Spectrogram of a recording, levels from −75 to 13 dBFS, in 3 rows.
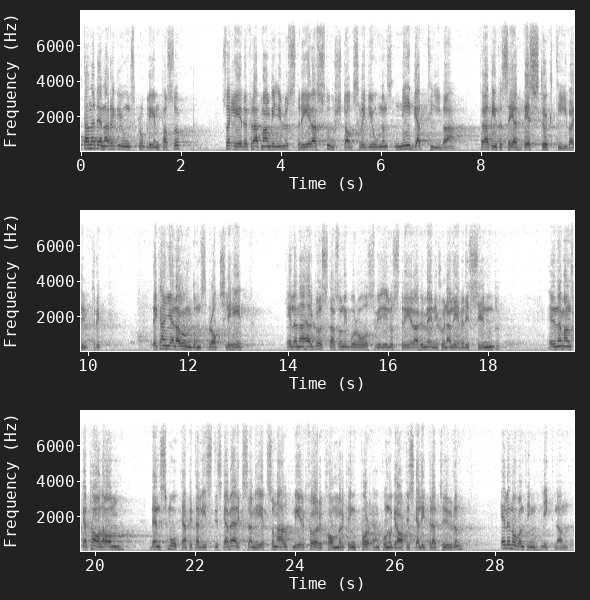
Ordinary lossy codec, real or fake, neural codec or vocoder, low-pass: none; fake; codec, 16 kHz in and 24 kHz out, 2.2 kbps, FireRedTTS-2 codec; 7.2 kHz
